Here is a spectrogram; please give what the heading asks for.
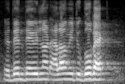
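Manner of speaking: ordinary talk, nothing marked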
